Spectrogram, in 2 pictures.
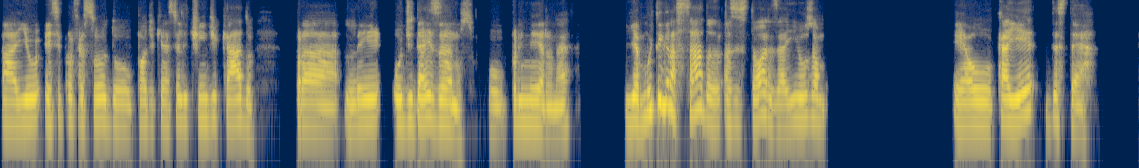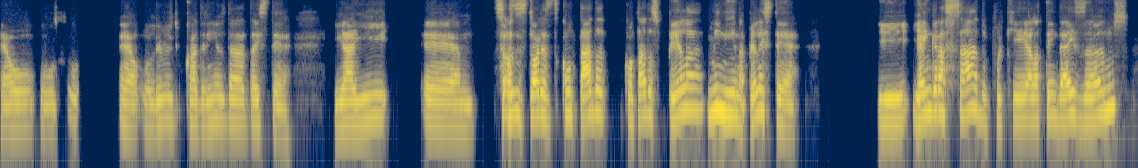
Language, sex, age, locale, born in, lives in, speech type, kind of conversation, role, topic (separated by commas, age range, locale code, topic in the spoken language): Portuguese, male, 40-44, pt-BR, Brazil, United States, conversation, unstructured, none, Você prefere atividades ao ar livre ou dentro de casa?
